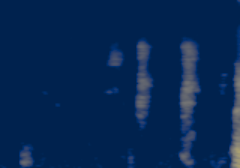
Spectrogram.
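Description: Near quiet, with a few faint, short breaths. A man's voice begins speaking right at the end.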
